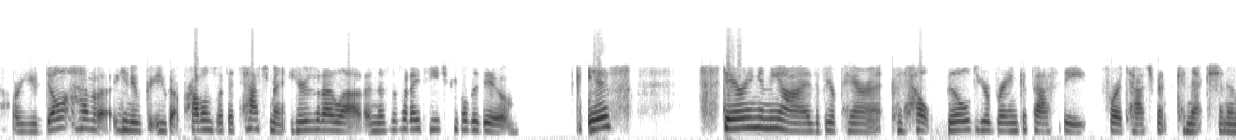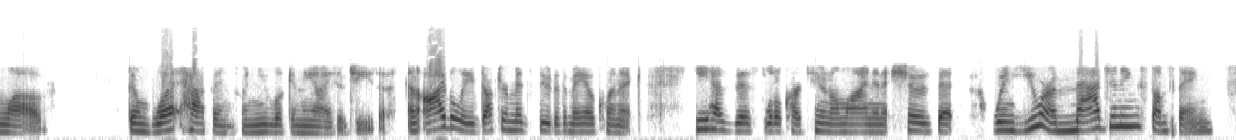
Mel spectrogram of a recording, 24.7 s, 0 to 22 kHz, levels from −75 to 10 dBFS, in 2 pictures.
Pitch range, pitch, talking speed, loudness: 175-220 Hz, 195 Hz, 190 wpm, -20 LUFS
